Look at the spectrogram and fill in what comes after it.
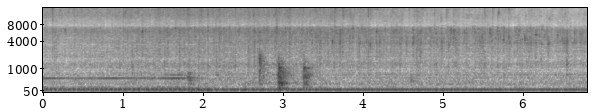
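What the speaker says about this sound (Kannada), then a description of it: "1 ಸ್ಪೂನ್ ಬೆಣ್ಣೆನ ಹಾಕ್ಕೊತಾ ಇದ್ದೀನಿ. ಹಾಗೆ 1 ಸ್ಪೂನು ಎಣ್ಣೆ," Butter and oil sizzling together in a pan, a steady close crackle with a low hum underneath and a few brief clanks of a spoon partway through, no voices.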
